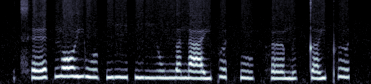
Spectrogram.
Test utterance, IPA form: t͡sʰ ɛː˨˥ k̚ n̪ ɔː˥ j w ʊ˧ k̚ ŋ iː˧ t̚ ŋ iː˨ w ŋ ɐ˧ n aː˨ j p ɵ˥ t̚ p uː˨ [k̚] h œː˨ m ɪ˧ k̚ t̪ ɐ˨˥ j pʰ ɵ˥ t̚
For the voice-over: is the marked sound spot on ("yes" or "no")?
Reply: yes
